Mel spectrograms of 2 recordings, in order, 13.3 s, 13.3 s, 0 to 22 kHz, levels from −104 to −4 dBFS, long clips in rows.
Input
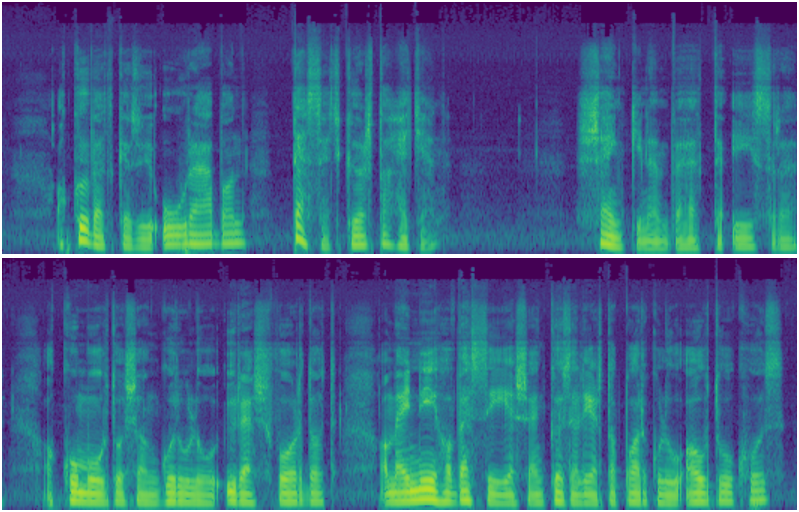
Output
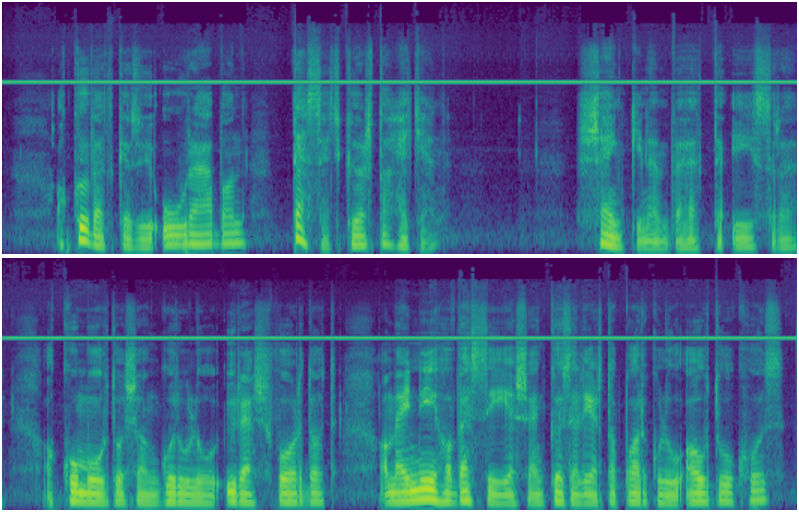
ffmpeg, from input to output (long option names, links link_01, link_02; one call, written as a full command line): ffmpeg -i in.wav -filter_complex "[0:a]lowshelf=frequency=66:gain=-5.5,agate=range=-33dB:threshold=-58dB:ratio=3:detection=peak,asettb=1/sr,asplit=3[link_01][link_02][link_03];[link_01]atrim=end=7.504[link_04];[link_02]atrim=start=7.5:end=10.2,asetpts=PTS-STARTPTS,afade=type=in:duration=0.004:curve=qsin,afade=type=out:start_time=2.696:duration=0.004:curve=qsin,highshelf=frequency=9000:gain=-9.5[link_05];[link_03]atrim=start=10.196[link_06];[link_04][link_05]acrossfade=duration=0.004:curve1=hsin:curve2=qsin[link_07];[link_07][link_06]acrossfade=duration=0.004:curve1=qsin:curve2=hsin,aeval=exprs='val(0)+0.0282*sin(2*PI*6800*n/s)':channel_layout=same" out.wav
